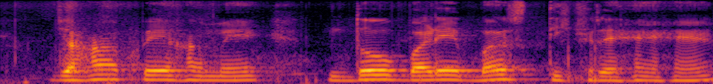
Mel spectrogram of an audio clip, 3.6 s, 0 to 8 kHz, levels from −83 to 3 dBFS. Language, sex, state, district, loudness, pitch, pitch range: Hindi, male, Jharkhand, Ranchi, -19 LUFS, 150 Hz, 145-165 Hz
